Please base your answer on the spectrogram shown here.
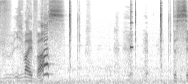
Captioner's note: nervous, but excited laugh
